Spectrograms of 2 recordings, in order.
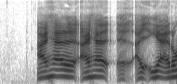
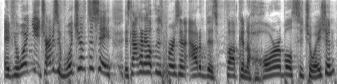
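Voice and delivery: higher, fast mock-furious rant; pitched-up, rapid mock scolding; mock outrage; 8 semitones higher, faster than usual. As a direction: rant at him, hammed-up indignation. Scolding Travis in bit.

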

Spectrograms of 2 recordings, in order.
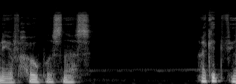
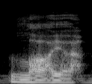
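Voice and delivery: louder accusing witch shout; witch scream; 3 semitones lower, 4 dB louder than usual. Acted. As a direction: spit out the accusation at the liar. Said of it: "she screamed".

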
